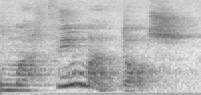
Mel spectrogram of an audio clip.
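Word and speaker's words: μαθήματος: To mathimatos, we have an extra syllable added in possessive, so we're going to drop the accent. So the accent doesn't go further than the third syllable from the end.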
